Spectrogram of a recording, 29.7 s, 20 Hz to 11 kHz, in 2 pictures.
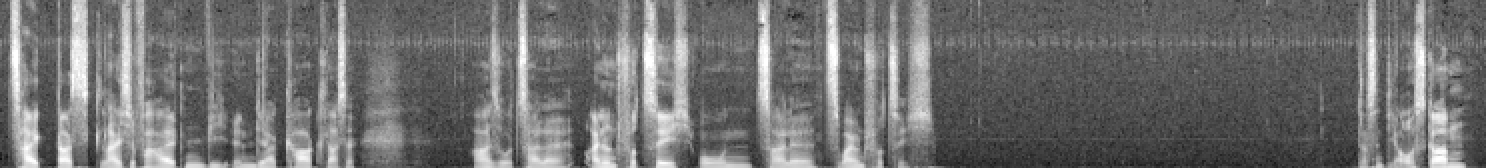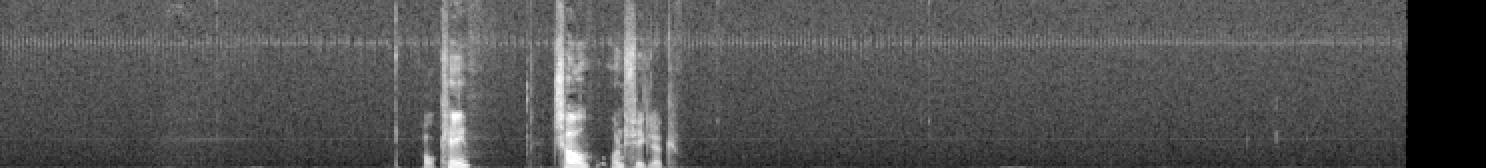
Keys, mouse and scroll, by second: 4.5 click, 6.9 click, 10.8-12.9 drag, 16.9 click, 20.3-22.2 drag, 23.3 click.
